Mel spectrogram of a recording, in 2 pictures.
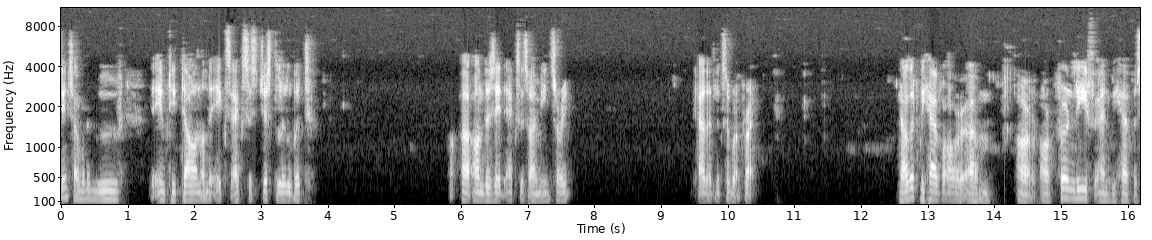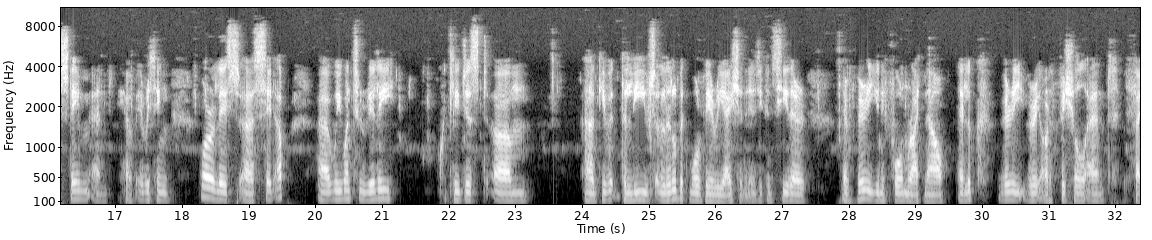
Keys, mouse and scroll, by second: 1.5 g, 2.1 g, 3.3 right click, 4.0 g, 6.1 z, 9.2 click, 9.6 scroll down 1, 9.8 middle click, 10.5-10.8 scroll down 1, 10.9 shift+middle click, 13.3 middle click, 14.1 shift+middle click, 14.3 middle click, 15.4 shift+z, 16.2 shift+middle click, 16.6 middle click, 18.4 scroll up 1, 18.7 shift+middle click, 19.4 scroll down 1, 20.5-21.1 scroll up 1, 21.1-21.5 scroll down 1, 21.5 middle click, 21.9 z, 22.3 shift+middle click, 23.1 z, 23.3 shift+middle click, 25.9 scroll up 1, 26.3 middle click, 27.1 middle click, 28.7 shift+space, 28.9 scroll down 1, 29.2 middle click, 30.1 scroll up 1.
